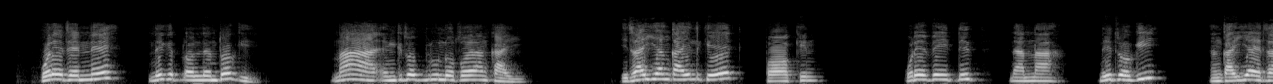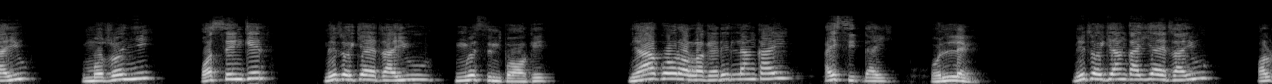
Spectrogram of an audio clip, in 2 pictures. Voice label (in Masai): maasai bsv nt drama; good news; bible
